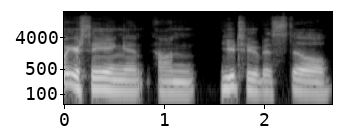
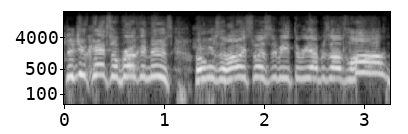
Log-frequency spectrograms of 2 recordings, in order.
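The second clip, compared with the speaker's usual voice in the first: shrill, very loud, high shouting; 9 dB louder than usual. Reading a question aloud after being asked to: mock reading in all caps. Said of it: "read it like it's all caps".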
